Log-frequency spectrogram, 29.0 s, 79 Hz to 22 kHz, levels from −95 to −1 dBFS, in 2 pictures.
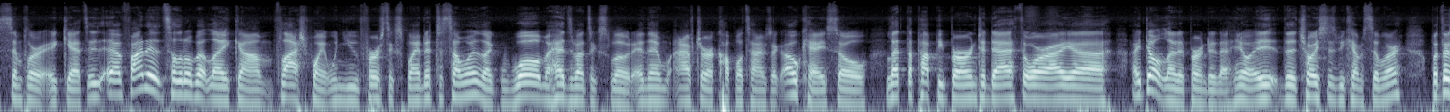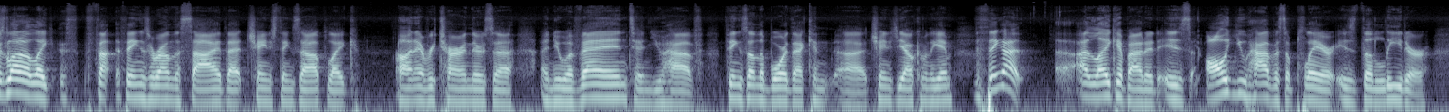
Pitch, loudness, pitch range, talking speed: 145 Hz, -19 LUFS, 130-165 Hz, 240 wpm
